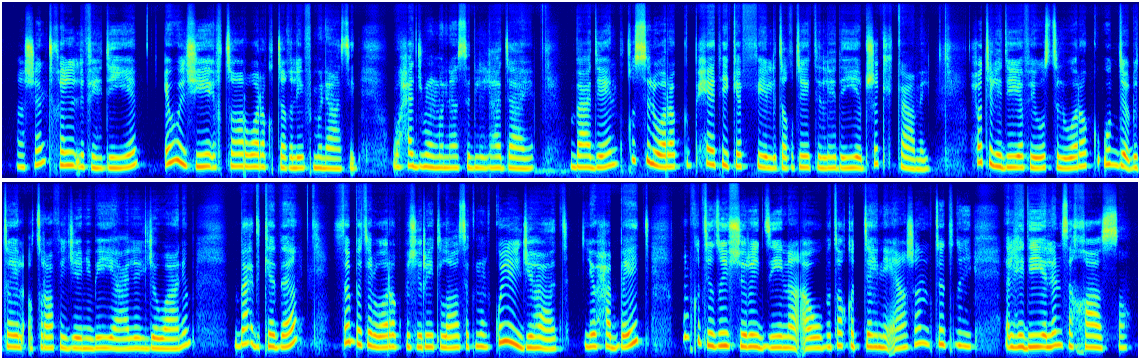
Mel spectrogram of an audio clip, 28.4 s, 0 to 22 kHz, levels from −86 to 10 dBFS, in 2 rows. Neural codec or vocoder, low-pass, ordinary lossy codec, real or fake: autoencoder, 48 kHz, 32 numbers a frame, DAC-VAE, trained on Japanese speech; none; none; fake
